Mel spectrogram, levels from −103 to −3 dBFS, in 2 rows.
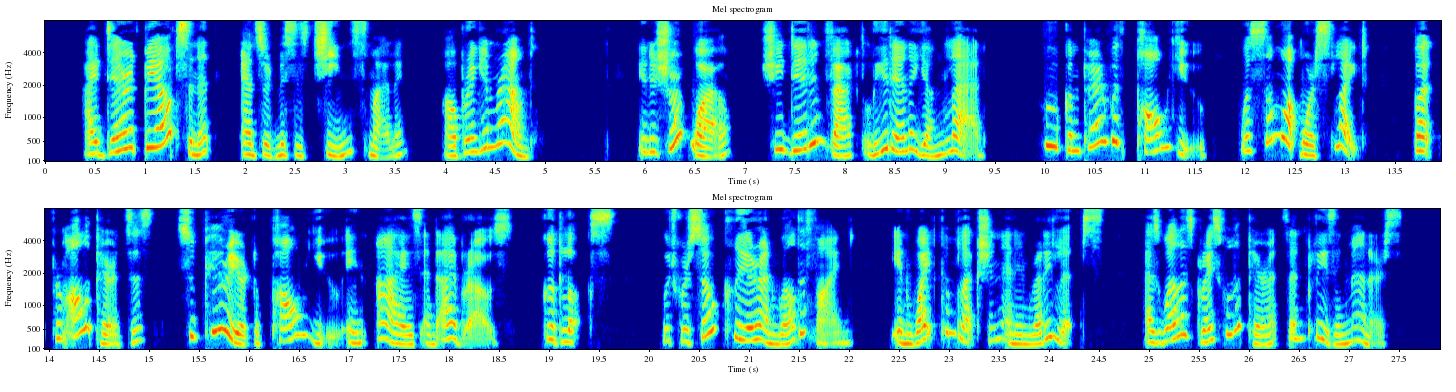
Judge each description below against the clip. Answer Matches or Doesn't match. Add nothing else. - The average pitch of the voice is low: Doesn't match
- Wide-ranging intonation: Matches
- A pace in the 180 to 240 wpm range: Doesn't match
